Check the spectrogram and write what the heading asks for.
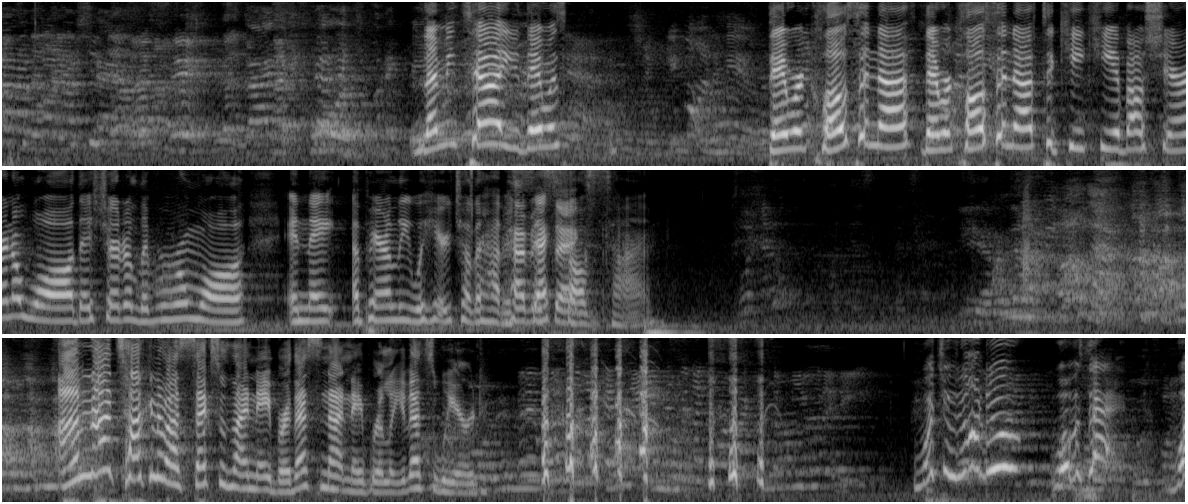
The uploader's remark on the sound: This episode was recorded with a live audience, so the theories, new voices, and energy flowed the entire time.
